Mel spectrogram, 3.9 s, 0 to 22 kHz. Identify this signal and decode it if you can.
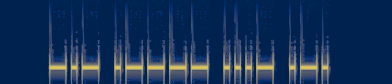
Morse code, heard as a keyed tone, about 22 wpm, 700 Hz. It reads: K1VR
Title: Call Signs Repeated 2x - 22wpm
